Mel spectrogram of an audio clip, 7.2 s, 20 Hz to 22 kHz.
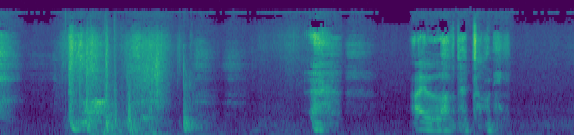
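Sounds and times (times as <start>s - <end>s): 
man's body crashing down on a stage: 0.8s - 2.6s
speech: 5.2s - 6.4s.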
